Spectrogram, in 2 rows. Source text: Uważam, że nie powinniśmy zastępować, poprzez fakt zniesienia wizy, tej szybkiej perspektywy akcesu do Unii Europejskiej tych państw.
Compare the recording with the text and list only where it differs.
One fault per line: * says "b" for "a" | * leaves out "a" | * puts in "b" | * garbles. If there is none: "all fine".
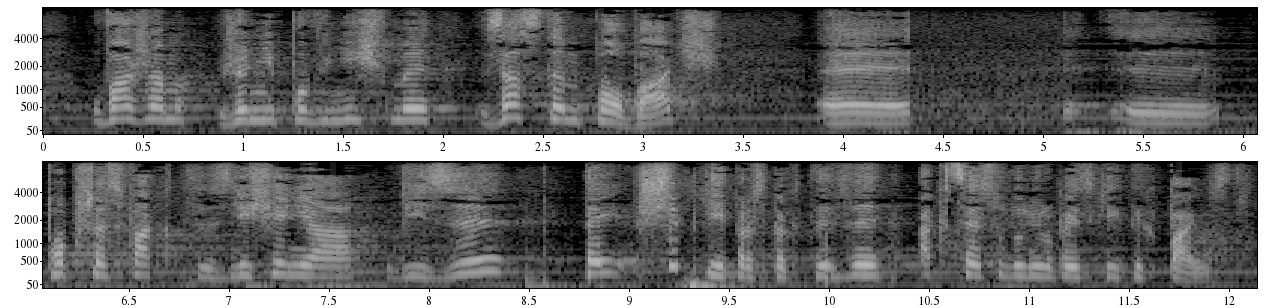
all fine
